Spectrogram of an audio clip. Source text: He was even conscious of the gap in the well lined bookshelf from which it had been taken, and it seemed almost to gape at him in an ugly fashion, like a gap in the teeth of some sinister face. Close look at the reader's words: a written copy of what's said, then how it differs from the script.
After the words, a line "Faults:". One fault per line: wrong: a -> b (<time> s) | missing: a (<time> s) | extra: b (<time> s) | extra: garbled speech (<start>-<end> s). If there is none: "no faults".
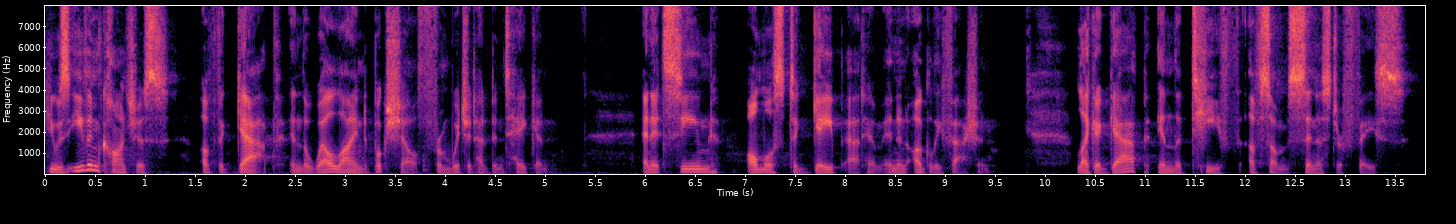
He was even conscious of the gap in the well lined bookshelf from which it had been taken, and it seemed almost to gape at him in an ugly fashion, like a gap in the teeth of some sinister face.
Faults:
no faults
